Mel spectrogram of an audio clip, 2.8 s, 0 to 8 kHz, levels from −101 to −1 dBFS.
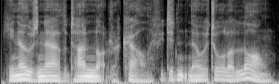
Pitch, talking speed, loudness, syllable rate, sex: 95 Hz, 300 wpm, -18 LUFS, 6.0 syllables/s, male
